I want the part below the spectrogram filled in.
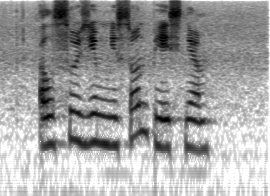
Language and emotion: Russian, neutral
